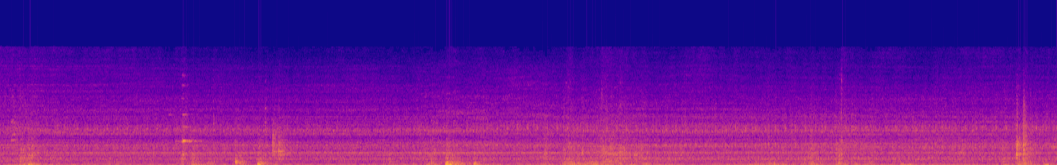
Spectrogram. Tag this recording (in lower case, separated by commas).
idling, truck, vehicle, outside, rural or natural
